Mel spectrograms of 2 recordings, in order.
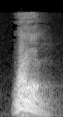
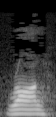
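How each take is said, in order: First: Loud, harsh burst on "Wrong"; guttural shout. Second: Low, soft, short "Wrong"; low guttural. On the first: Trainer correcting dog hard, guttural shout. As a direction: bark it to stop the dog. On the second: Trainer giving dog mild correction, low guttural. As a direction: murmur "Wrong" as a first warning. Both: Shown as a demonstration. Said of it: "Three guttural ways".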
